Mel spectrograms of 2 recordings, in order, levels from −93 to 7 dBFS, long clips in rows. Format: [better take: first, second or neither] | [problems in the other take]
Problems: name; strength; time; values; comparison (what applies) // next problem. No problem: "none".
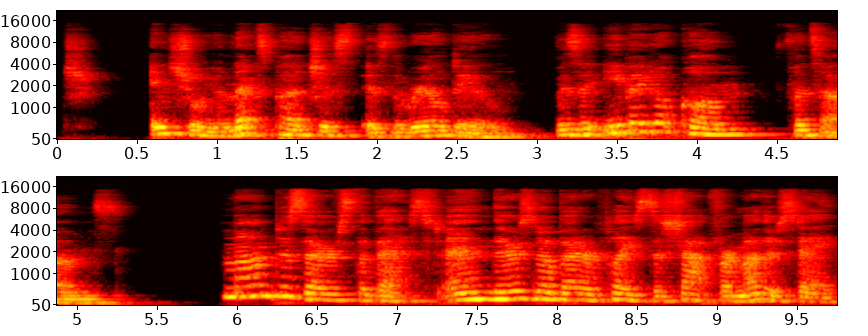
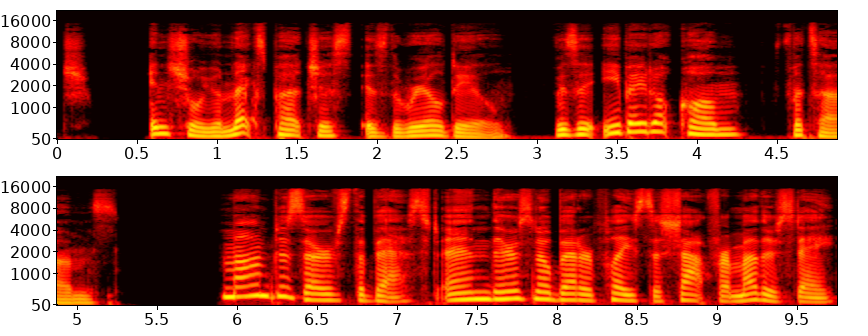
second | room echo; slight; dies away in 0.3 s // off-mic speech; far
